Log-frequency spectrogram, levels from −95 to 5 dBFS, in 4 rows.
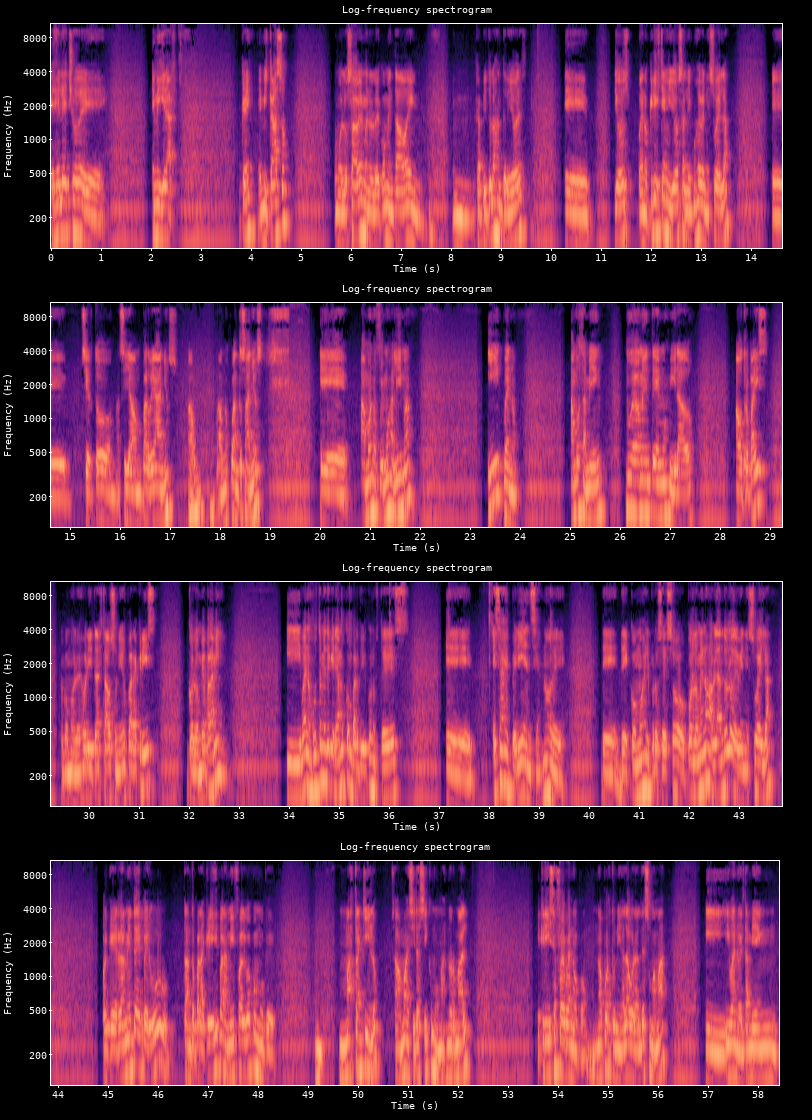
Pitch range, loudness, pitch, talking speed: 115-140 Hz, -20 LUFS, 125 Hz, 135 wpm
